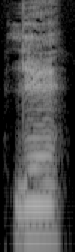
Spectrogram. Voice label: "feñ", Apatani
